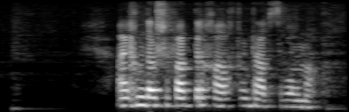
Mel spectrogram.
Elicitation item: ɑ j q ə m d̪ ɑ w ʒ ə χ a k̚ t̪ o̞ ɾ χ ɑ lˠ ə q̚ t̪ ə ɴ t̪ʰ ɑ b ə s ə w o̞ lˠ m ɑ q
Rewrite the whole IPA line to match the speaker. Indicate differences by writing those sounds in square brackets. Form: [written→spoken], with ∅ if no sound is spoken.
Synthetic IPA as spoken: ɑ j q ə m d̪ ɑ w [ʒ→ʃ] ə [χ→f] a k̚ t̪ o̞ ɾ χ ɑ lˠ ə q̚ t̪ ə ɴ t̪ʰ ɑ b ə s ə [w→b] o̞ lˠ m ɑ q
